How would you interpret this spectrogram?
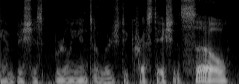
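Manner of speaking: usual speaking voice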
